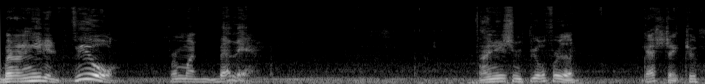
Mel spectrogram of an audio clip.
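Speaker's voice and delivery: words pushed through a full mouth, chewing. Talking about delivering a painting, talking with a mouthful. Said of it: "Stop talking with a mouthful".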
